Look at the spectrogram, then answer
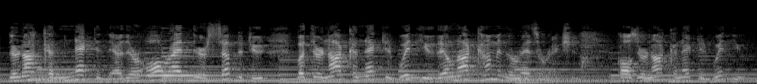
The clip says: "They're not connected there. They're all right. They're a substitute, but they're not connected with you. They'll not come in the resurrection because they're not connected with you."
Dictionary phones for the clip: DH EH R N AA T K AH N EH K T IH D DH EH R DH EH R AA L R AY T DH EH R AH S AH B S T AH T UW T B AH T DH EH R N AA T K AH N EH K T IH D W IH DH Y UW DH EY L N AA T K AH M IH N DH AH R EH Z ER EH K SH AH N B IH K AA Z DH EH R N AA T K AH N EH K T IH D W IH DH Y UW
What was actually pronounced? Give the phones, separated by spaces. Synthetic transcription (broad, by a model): DH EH R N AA T K AH N EH K T IH D DH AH R DH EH R AA L R AY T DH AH R S AH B S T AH T UW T B AH T DH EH R N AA T K AH N EH K T IH D W IH DH Y UW DH EY L N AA T K AH M IH N DH AH R EH Z ER EH K SH AH N K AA Z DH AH R N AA T K AH N EH K T IH D W IH DH Y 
